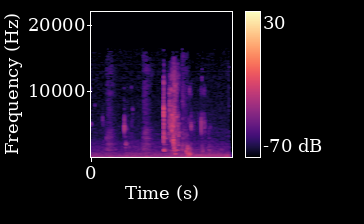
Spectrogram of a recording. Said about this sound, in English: I'm going to take another sip. Another slurp.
